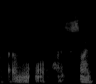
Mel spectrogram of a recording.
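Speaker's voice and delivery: breathy whisper of a customer making up her mind; whispered aside. Retold or imitated. Salesman voicing Laura deciding, whispered. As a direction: whisper it, hesitating.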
